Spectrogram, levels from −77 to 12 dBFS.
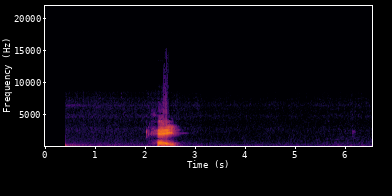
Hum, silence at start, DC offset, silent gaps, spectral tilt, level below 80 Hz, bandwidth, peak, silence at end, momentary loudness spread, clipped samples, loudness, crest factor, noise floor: none; 2.2 s; under 0.1%; none; -4 dB/octave; -74 dBFS; 13.5 kHz; -2 dBFS; 3.9 s; 31 LU; under 0.1%; -15 LUFS; 26 dB; -60 dBFS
